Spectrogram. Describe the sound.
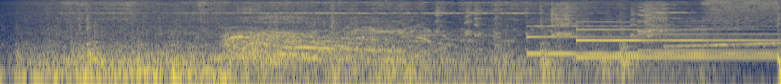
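A train brakes hard after its new emergency brake has just been pulled, its wheels letting out a loud, wavering metallic squeal over a heavy rumble, then settling into sustained high tones; a single short voice exclamation is heard.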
